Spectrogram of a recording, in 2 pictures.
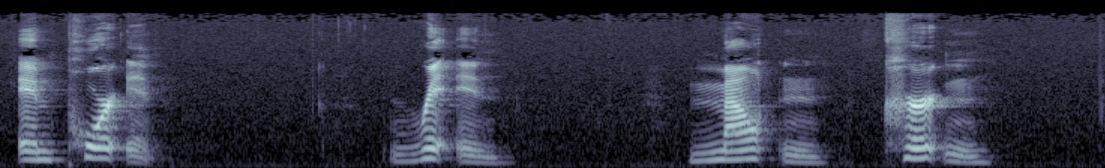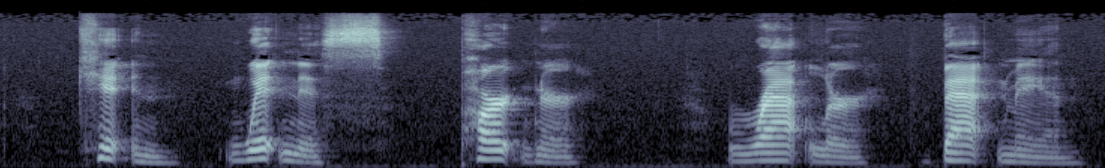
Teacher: the te is becoming glottalized we're replacing it with a glottal stop so instead of pronouncing the fully aspirated T sound TTT we're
